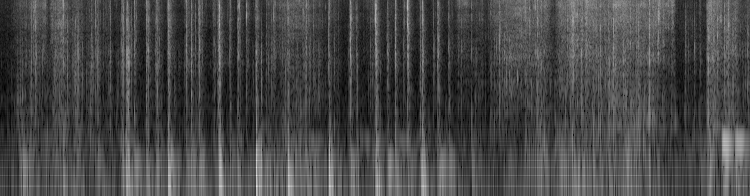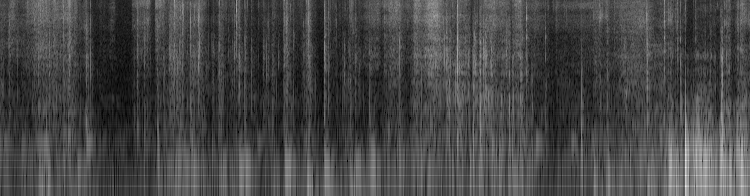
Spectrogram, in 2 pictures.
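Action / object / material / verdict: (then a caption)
scrape / newsprint paper sheets / paper / none. Fingertips rub and flatten a stack of thin newsprint newspaper sheets on a desk, then lift and turn the pages, making soft, continuous crinkling and rustling. The dense, bright paper noise rises and falls in bursts over a low steady hum, with a louder crumple at the end.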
